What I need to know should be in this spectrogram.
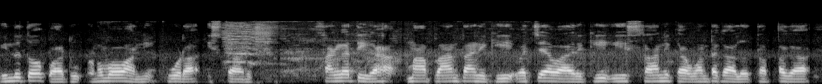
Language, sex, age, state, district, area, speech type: Telugu, male, 30-45, Andhra Pradesh, Nandyal, urban, spontaneous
